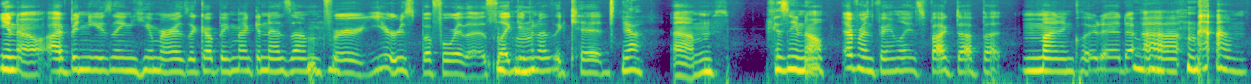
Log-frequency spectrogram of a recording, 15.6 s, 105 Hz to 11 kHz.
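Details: 26-year-old woman with Friedreich's ataxia, a progressive genetic disease of the nervous system affecting her coordination, speaking in a real interview; ataxic dysarthria (Friedreich's ataxia).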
